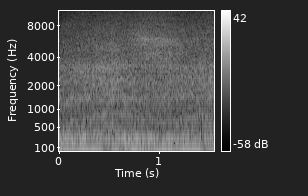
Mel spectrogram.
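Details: 2008 Jaguar X-Type 2.0 diesel after replacing the corroded fuse box feeding the fuel pressure regulator; revs cleanly with steady even drone, no knocks or misses, rail pressure normal about 260 bar; normal revving.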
